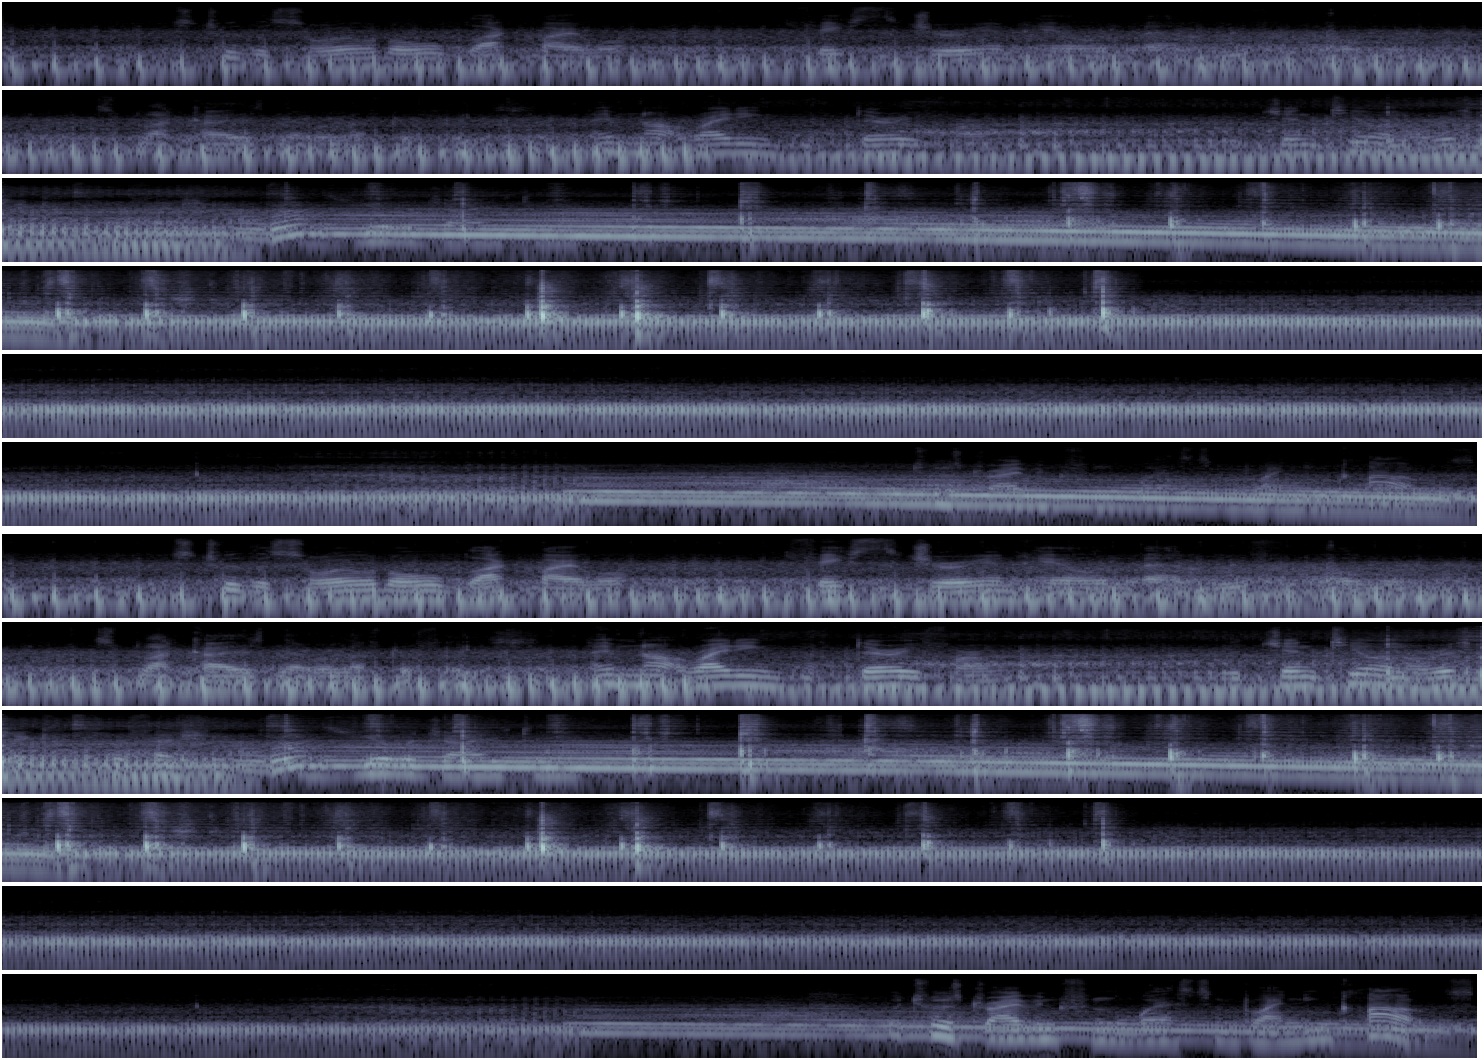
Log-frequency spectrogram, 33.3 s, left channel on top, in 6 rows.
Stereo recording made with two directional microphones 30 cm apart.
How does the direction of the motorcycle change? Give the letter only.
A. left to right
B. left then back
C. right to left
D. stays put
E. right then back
C.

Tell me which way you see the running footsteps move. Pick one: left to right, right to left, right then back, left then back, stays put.
right to left.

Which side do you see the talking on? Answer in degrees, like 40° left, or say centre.
50° right.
